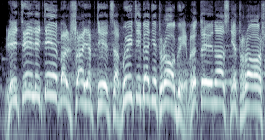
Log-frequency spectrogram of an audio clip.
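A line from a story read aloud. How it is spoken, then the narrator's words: Shrieking eldest. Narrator (Russian): вопил старший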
